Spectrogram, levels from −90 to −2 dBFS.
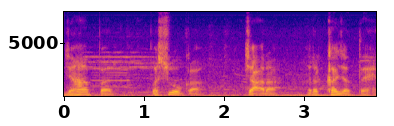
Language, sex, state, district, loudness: Hindi, male, Himachal Pradesh, Shimla, -21 LUFS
